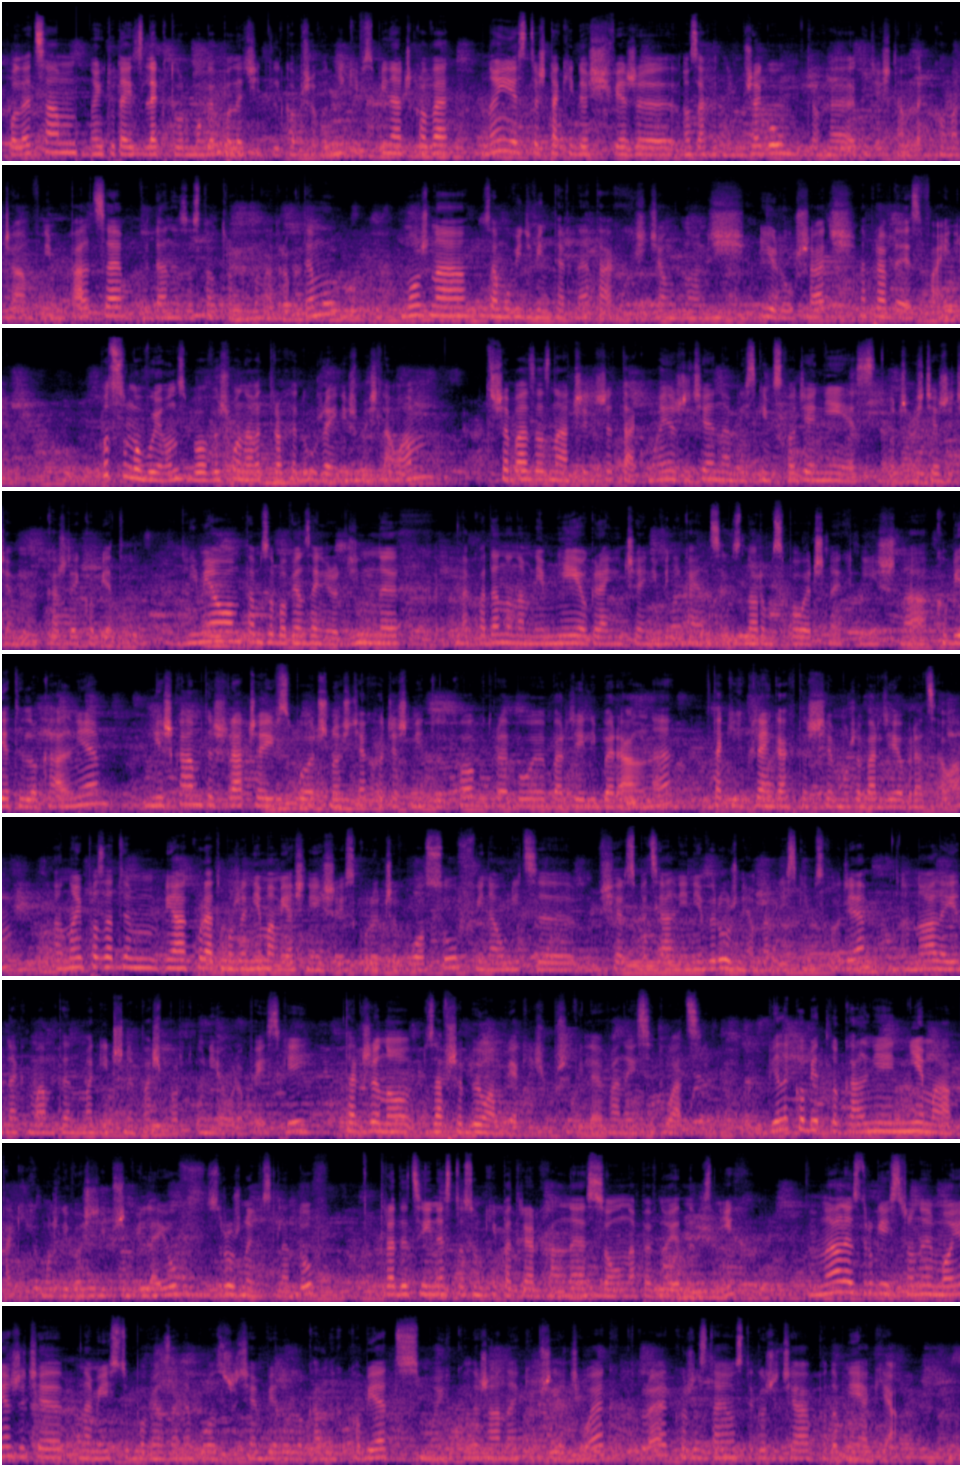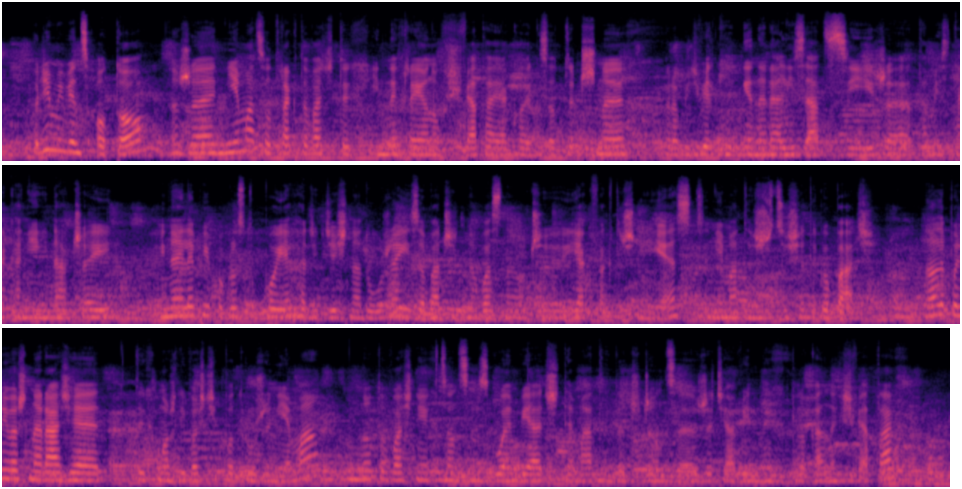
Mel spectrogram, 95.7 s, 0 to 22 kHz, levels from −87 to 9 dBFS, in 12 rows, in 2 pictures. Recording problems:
chatter from many people; loud; throughout; 5 dB below the speech

